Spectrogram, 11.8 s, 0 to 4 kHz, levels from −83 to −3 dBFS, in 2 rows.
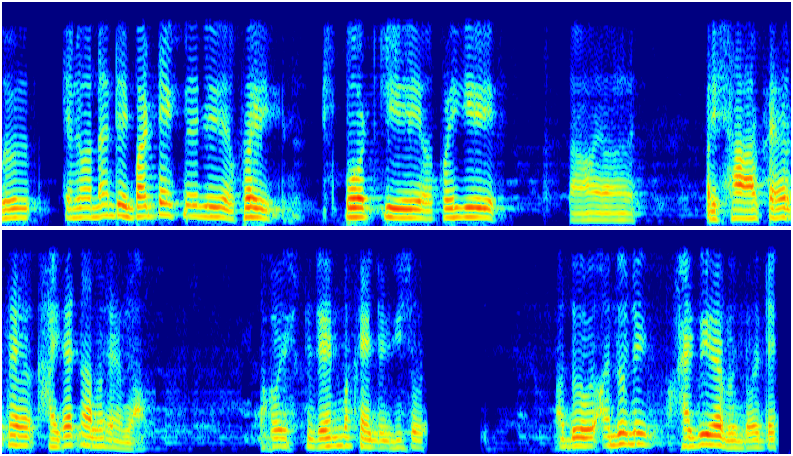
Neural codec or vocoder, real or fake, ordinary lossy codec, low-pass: codec, 16 kHz in and 24 kHz out, 0.6 kbps, FireRedTTS-2 codec; fake; none; 3.6 kHz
